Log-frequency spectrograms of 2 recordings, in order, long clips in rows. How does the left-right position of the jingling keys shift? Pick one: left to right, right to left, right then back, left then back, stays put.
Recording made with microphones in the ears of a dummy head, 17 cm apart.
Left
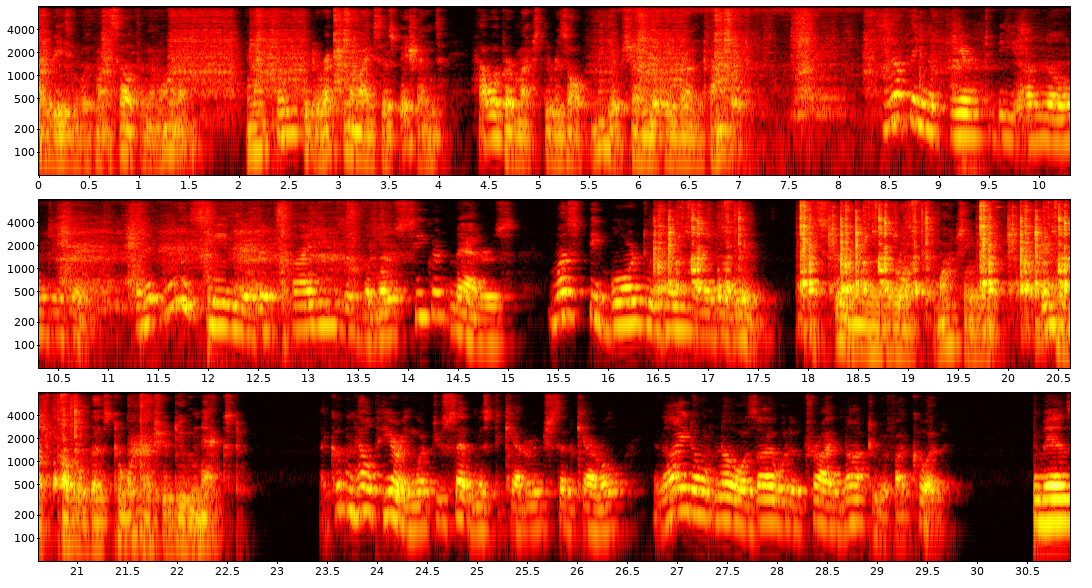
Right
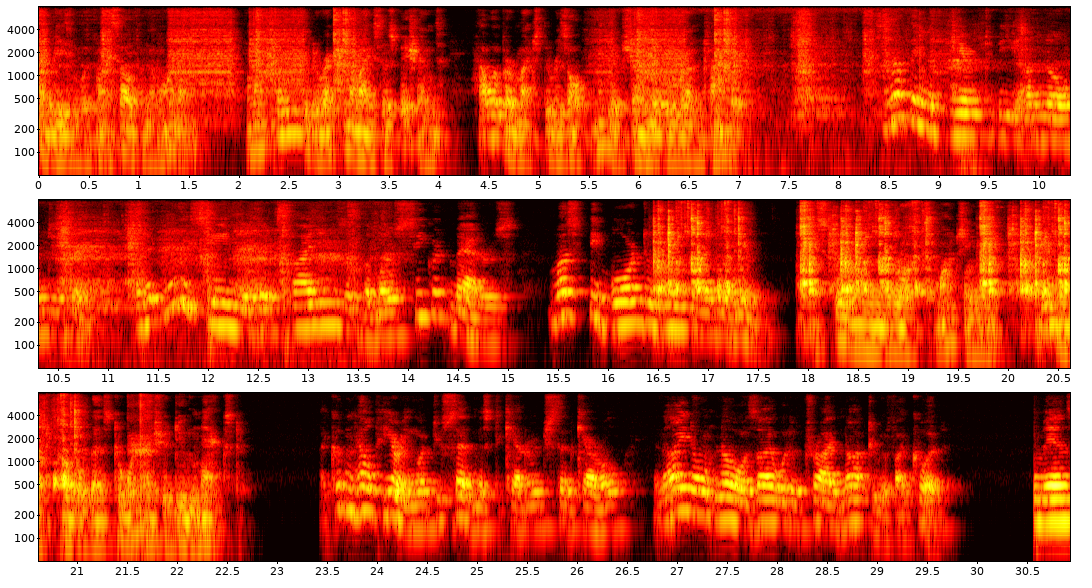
left then back.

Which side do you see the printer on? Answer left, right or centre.
right.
